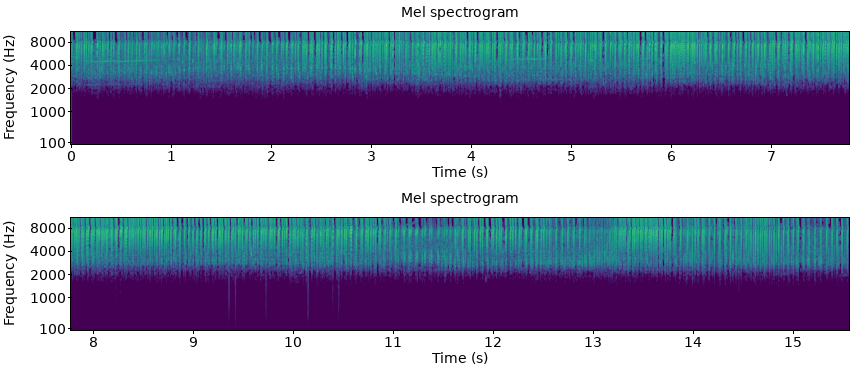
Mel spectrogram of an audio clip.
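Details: Dolphins off Bahía Solano, Colombia, produce a steady, dense crackle of clicks like a shaken rattle, with faint, high, bird-like whistles rising above the clicking in places.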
